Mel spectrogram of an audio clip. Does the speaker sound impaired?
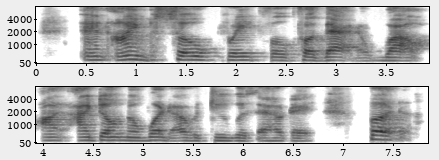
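Yes: hemorrhagic stroke; trouble putting thoughts into language, brain works faster than tongue, hard getting words out quickly.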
